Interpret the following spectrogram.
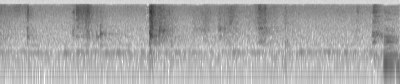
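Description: A tarot deck being shuffled by hand: a few brief, soft rustles and flicks of the cards, spaced irregularly.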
